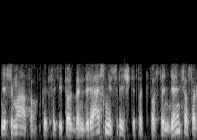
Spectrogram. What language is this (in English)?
Lithuanian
